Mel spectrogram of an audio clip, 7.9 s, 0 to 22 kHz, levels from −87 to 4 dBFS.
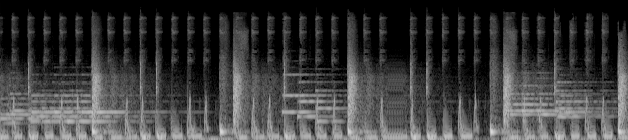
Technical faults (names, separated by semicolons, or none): system hang loop; Bluetooth SBC bit pool drop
